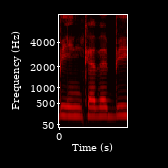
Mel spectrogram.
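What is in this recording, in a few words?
"binchet", female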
